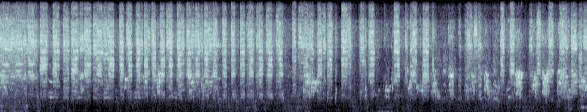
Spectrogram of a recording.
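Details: Budgies keep up a continuous, dense, buzzy chatter of very high notes, fast and unbroken for the whole stretch.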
